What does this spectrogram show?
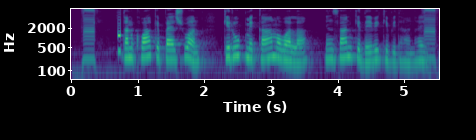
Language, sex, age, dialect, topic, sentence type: Magahi, female, 36-40, Western, banking, statement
